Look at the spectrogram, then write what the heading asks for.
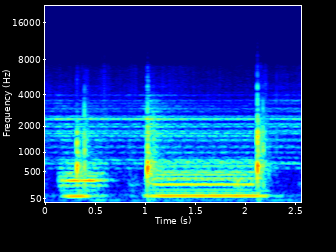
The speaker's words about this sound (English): Frozen with fear, the little midget and Jimmy Olsen listen as the heavy thumping steps of the man Freddy says is the dreaded boot approach their door.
